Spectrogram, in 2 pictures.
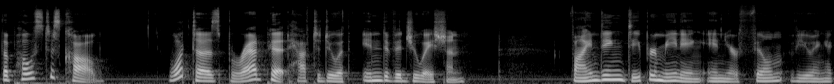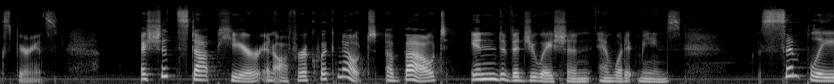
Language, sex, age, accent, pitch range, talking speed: English, female, 40-59, American, 140-215 Hz, 135 wpm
